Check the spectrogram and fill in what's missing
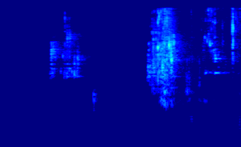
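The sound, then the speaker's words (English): Wet noises of someone drinking water: a short sip, then a longer, louder gulping slurp about a second later, with no talking. “Sorry, I had to take a drink of water.”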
